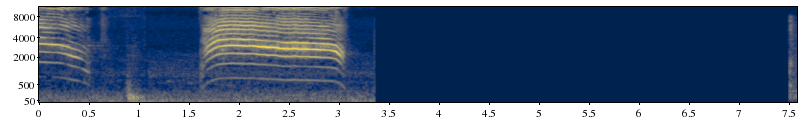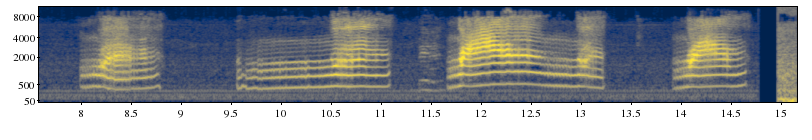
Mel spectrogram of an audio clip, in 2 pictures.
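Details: Repeated cat meows, two early ones then, after a silent gap, a rapid run of short and medium meows with rising and falling pitch over a low droning background.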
